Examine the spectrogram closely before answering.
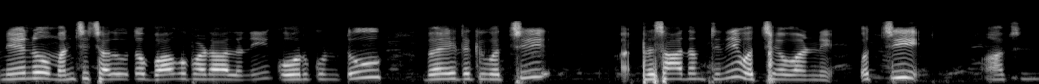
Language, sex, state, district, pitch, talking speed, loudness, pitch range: Telugu, male, Andhra Pradesh, Anantapur, 250 Hz, 75 wpm, -15 LUFS, 235-275 Hz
